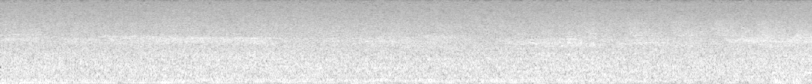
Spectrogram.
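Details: Steady, even hiss of broadband outdoor noise with a low rumble underneath and no distinct animal calls.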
